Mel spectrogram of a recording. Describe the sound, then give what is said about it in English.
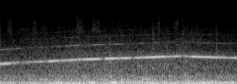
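An emergency vehicle siren on an EMS responder's car driving through downtown Austin wails loudly, its tone rising slowly and steadily, over a constant low rumble of engine and road noise. “He's navigating his car through downtown Austin, sirens blaring.”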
